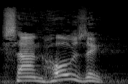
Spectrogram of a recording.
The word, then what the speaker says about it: San Jose: And the man corrected her, and he said, the J is pronounced like an H. We say San Jose.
